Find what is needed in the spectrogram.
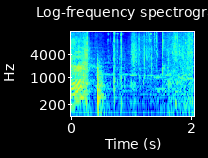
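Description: Zipper being drawn and fabric rustling as the main compartment of a backpack diaper bag is unzipped and its front panel folded open, with a sharp click about half a second in.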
